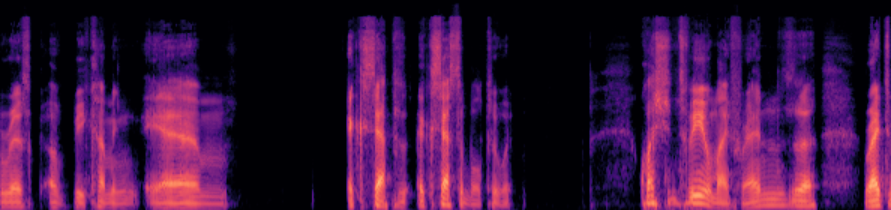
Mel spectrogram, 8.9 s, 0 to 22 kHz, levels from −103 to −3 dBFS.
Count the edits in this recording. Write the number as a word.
zero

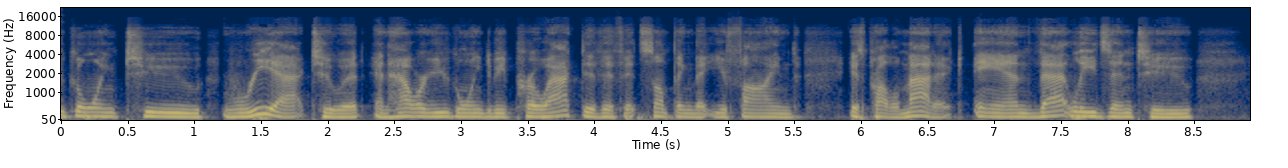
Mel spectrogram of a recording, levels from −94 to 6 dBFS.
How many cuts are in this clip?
one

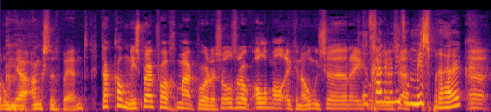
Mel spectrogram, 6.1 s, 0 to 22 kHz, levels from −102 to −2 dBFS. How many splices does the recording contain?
one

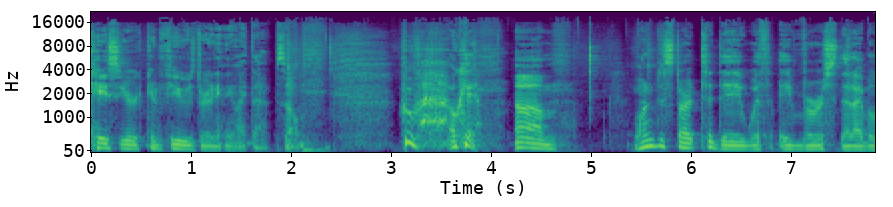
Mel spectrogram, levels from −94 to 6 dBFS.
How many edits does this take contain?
zero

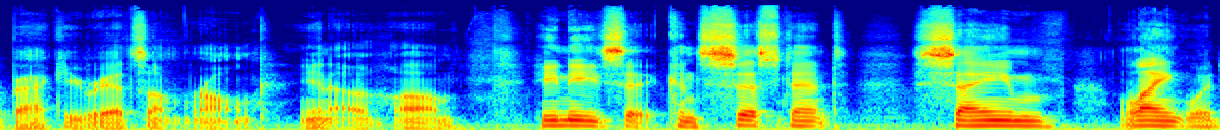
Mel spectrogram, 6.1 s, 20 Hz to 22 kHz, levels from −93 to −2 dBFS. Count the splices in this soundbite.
zero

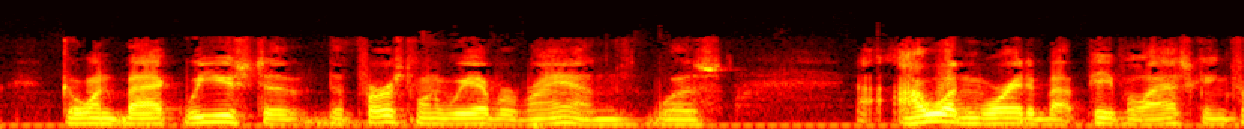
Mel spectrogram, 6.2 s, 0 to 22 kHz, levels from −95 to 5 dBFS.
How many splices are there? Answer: zero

